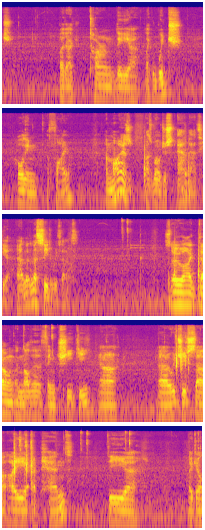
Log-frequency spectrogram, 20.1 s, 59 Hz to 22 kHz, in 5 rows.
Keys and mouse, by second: 13.0-13.3 drag, 17.7-18.6 drag.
